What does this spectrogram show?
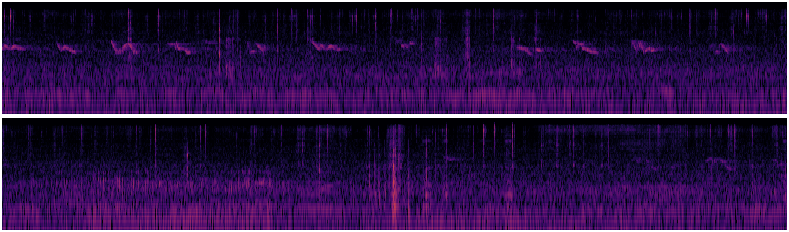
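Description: A carpenter bee gives a low, steady droning buzz while small birds chirp in the background.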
